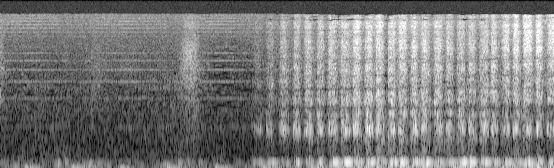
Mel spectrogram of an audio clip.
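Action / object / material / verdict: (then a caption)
scrape / paper coloring book page rubbed by a wooden colored pencil / paper / none. A wooden yellow colored pencil, held in the fingers, scratches and rubs across the flat paper page of a coloring book with a dreamcatcher design lying on a table. The first couple of seconds are faint and quiet. Then rapid, fairly regular back-and-forth scratchy strokes start, about three per second, and grow louder over a steady low hum.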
